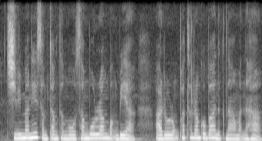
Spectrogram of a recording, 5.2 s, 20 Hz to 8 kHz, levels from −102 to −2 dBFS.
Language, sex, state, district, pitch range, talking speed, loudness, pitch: Garo, female, Meghalaya, West Garo Hills, 195-220 Hz, 105 wpm, -12 LUFS, 205 Hz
